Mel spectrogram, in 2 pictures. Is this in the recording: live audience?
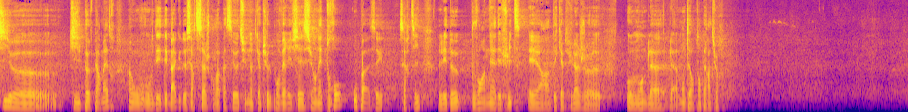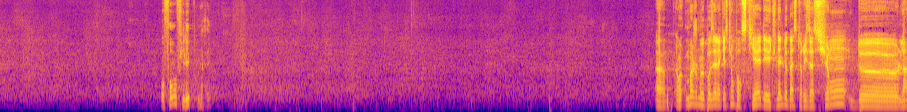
yes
